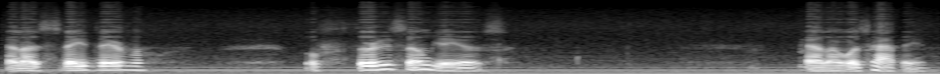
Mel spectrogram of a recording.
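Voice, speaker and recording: A woman's voice: on the low side, creaky, darkish tone, slight background noise, low-quality recording. An older woman, a retired schoolteacher, telling her own story in an oral history and acting out the dialogue she recalls. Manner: unhurried, acts out quoted dialogue.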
